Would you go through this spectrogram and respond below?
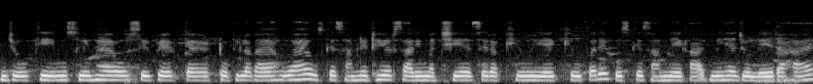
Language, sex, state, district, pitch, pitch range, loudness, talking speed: Hindi, female, Uttar Pradesh, Etah, 195 Hz, 195-205 Hz, -11 LUFS, 250 wpm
